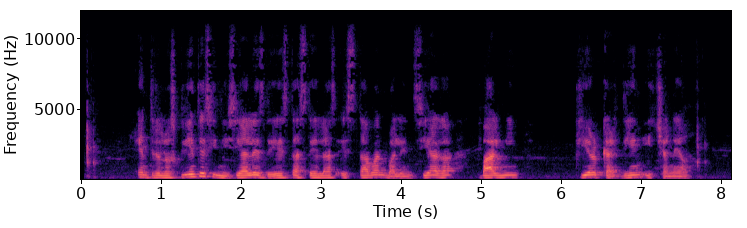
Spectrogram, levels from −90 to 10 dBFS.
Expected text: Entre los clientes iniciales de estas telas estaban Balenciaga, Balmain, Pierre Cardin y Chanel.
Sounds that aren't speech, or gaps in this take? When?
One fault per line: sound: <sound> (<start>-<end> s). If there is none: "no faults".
no faults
